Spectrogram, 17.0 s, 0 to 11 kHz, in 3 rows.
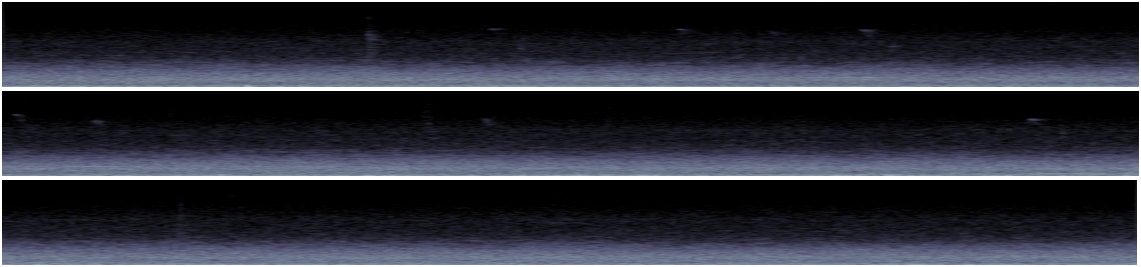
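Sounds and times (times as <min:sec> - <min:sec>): distant traffic rumble: 0:00.0 - 0:17.0
wind on microphone: 0:06.6 - 0:12.1.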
